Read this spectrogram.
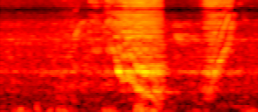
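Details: Honda Pilot while driving: short, high-pitched chirping squeaks in bursts as the body moves, with no engine noise; the suspension bush is completely worn out, and replacing it should stop the noise.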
